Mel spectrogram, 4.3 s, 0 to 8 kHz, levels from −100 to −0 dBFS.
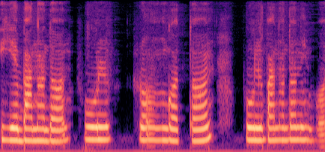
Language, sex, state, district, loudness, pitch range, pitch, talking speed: Chakma, male, Tripura, Unakoti, -16 LUFS, 235-250 Hz, 240 Hz, 110 wpm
